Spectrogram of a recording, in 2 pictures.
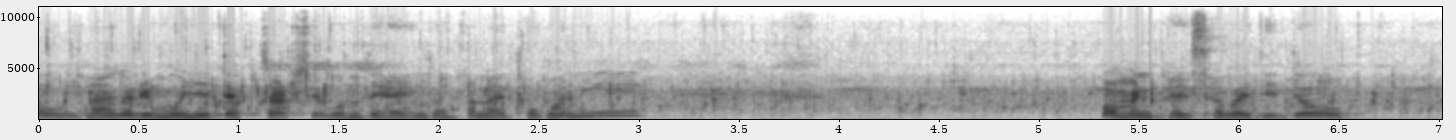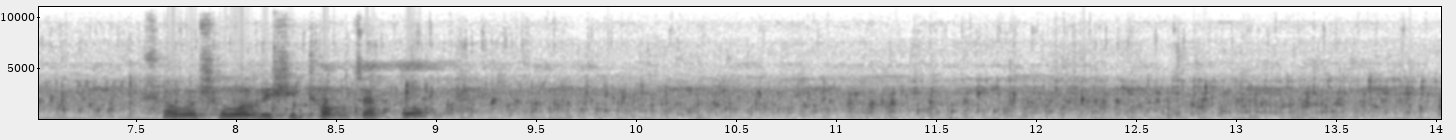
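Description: A pot of stew bubbles softly as it simmers.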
